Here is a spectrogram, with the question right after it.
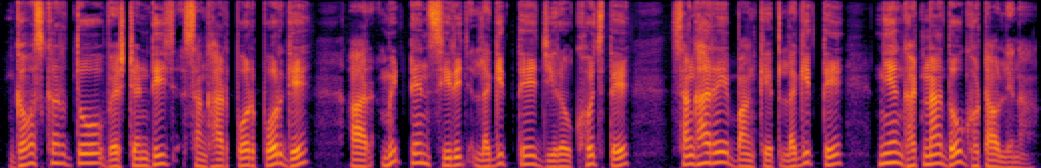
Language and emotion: Santali, neutral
